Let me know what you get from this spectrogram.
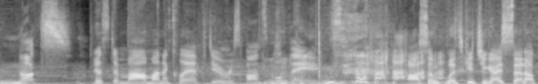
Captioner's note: laughs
